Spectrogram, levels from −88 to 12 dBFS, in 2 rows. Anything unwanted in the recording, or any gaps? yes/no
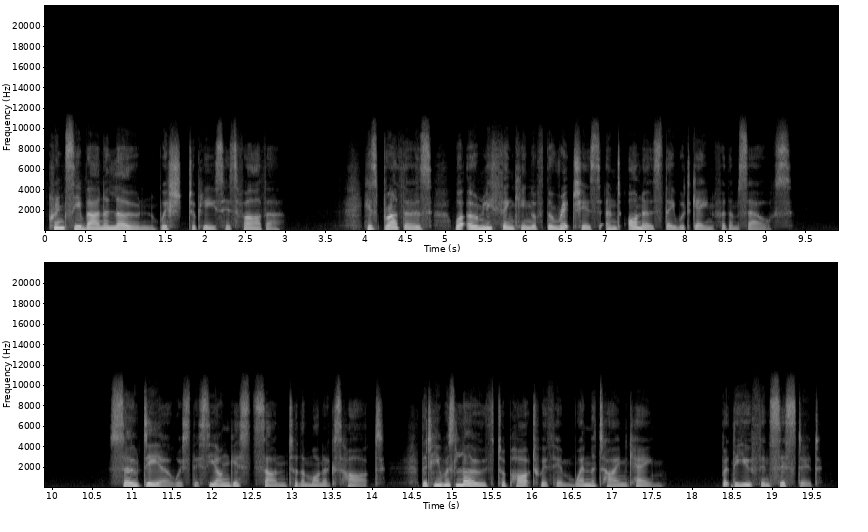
no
